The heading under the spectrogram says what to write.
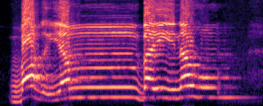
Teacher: मैंने यहां पर तनवीन की जो नून की आवाज थी हमने उसको नहीं पढ़ा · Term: इक़लाब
